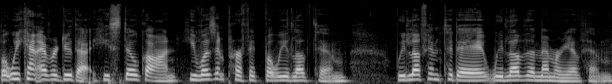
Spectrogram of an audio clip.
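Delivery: ordinary talk, nothing marked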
